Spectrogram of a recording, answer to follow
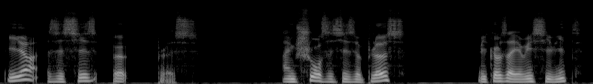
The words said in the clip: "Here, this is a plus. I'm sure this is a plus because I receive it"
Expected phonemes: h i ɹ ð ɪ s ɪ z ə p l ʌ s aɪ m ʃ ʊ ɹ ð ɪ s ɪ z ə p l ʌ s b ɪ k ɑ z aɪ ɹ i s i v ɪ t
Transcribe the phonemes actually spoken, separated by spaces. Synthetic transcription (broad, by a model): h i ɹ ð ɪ s ɪ z ə p l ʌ s aɪ m ʃ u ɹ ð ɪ s ɪ z ə p l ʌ s b ɪ k ɑ z aɪ ɹ i s i v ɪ t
